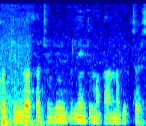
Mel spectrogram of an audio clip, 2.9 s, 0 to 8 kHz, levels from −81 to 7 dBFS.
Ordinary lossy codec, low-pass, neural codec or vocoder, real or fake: none; 7.2 kHz; none; real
